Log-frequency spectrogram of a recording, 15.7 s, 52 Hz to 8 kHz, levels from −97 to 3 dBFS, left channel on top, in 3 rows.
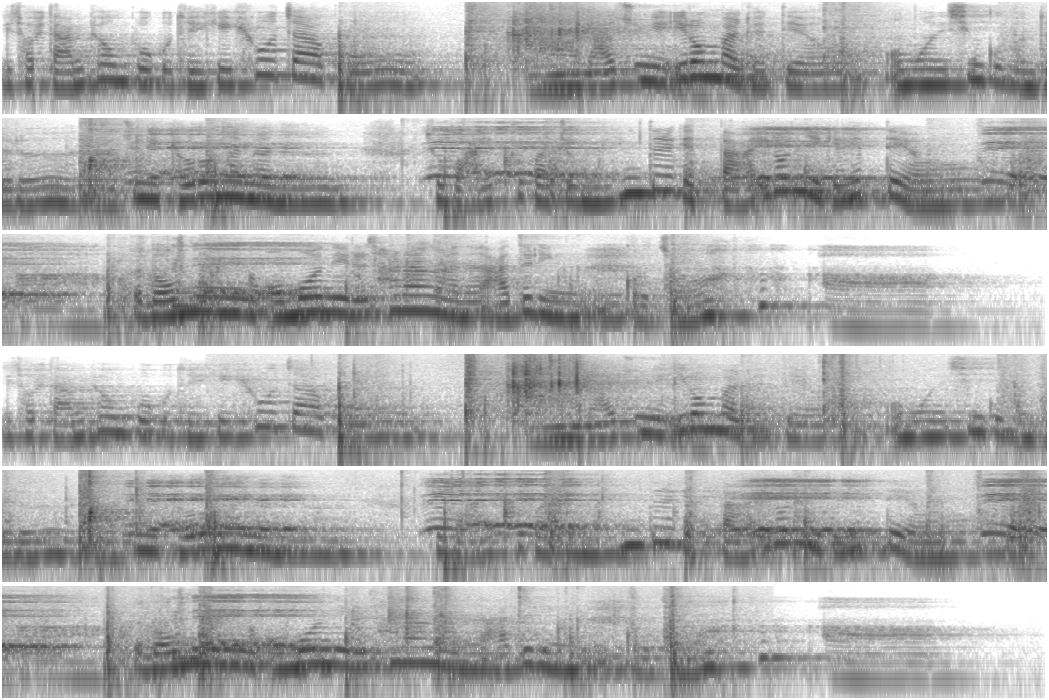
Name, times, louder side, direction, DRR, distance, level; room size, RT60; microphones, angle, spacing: voice 1, 0.0-2.1 2.7-10.2 11.1-14.4, left 3 dB, 60° left, 11 dB, 0.6 m, -34 dB
sound 1, 1.7-2.1 2.3-3.0 3.3-4.4 5.0-6.9 7.2-8.3 8.6-9.4 9.9-11.9 12.2-14.1, right 6 dB, 70° right, 0.6 m, -38 dB
voice 2, 2.6-3.5 10.5-11.3 13.4-13.6 14.6-15.2, equal, 15° left, 7 dB, 0.8 m, -44 dB
sound 2, 5.8-6.8 7.3-8.3 8.8-9.6 10.1-10.9 11.4-12.1, right 4 dB, 20° right, 0.4 m, -36 dB
11.0 x 8.3 x 5.7 m, 1.1 s
head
